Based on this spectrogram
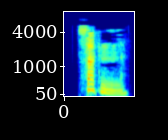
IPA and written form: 'sʌtʌn (Sutton)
